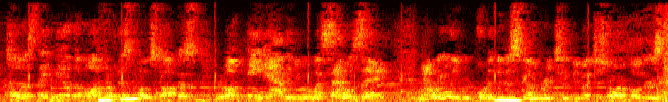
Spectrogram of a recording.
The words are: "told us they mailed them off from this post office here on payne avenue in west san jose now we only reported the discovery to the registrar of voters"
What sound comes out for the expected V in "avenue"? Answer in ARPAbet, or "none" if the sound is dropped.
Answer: V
